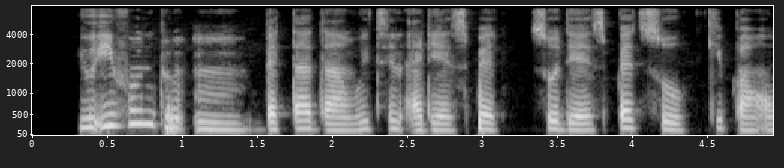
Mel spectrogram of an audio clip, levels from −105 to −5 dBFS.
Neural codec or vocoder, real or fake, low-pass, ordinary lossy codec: none; real; 7.2 kHz; none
